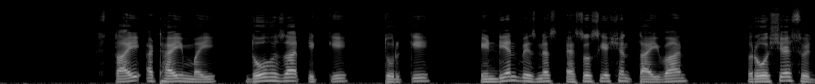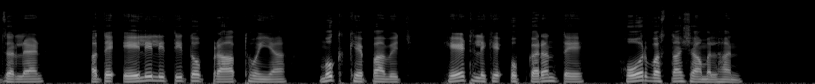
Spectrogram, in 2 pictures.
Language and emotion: Punjabi, neutral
